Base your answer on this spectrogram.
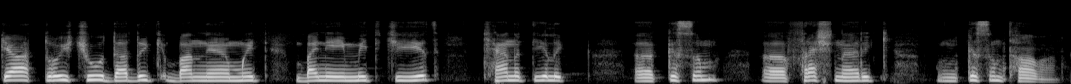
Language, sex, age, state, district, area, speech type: Kashmiri, male, 18-30, Jammu and Kashmir, Budgam, rural, read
